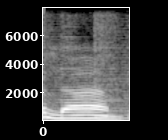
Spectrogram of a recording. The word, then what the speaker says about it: lamb: और जो next word हमने लिया है LAMB, इसमें जो B है वो साइलेंट है, तो क्या वर्ड बनेगा? लैम, लैम, B नहीं प्रोनाउंस करना आपको।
